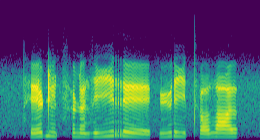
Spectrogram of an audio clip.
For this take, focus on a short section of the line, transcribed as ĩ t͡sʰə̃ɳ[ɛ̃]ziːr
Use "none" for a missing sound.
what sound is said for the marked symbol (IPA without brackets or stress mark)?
ɛ̃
